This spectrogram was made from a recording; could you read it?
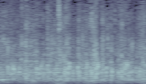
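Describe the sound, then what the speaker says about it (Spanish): A crowd at a rodeo event applauds with dense, steady clapping and cheering that continues throughout, loud and with no clear break. "Véngase, por favor, Ángel Hernández, regálemele fuerte el aplauso"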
